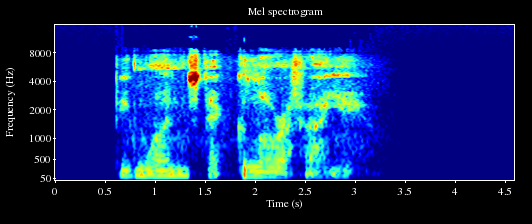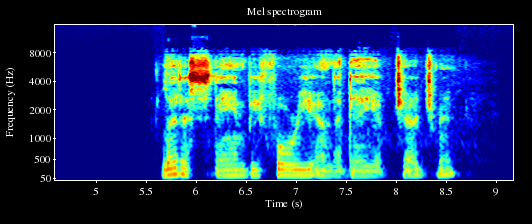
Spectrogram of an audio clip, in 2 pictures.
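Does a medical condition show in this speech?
No.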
